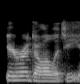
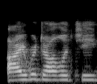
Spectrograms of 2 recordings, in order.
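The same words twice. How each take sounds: First: The first syllable sounds like 'ear'. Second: The first syllable sounds like 'eye', as in iris. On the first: The speaker calls it wrong. "not iridology. It's not your ear we're studying" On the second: The speaker calls it right. "it is pronounced iridology ... it's the iris"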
